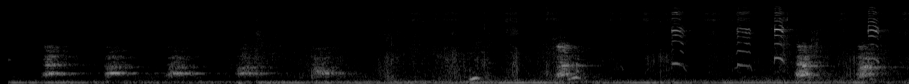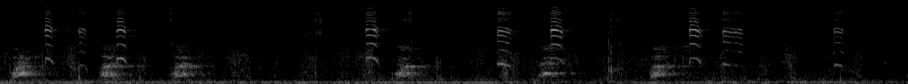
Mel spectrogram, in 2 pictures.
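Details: A male English Labrador Retriever puppy gives a string of short, sharp barks, some clustered and some spaced a second or more apart, over a constant low rumble with faint high ticking sounds scattered throughout.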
